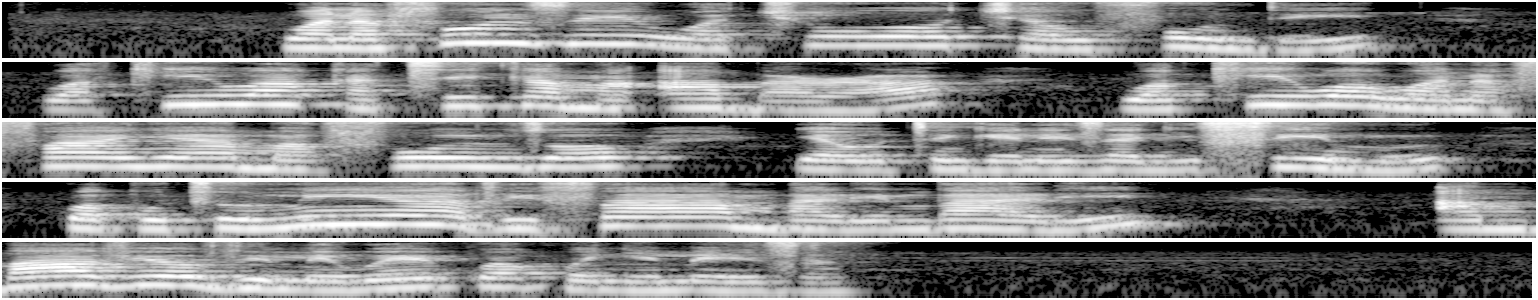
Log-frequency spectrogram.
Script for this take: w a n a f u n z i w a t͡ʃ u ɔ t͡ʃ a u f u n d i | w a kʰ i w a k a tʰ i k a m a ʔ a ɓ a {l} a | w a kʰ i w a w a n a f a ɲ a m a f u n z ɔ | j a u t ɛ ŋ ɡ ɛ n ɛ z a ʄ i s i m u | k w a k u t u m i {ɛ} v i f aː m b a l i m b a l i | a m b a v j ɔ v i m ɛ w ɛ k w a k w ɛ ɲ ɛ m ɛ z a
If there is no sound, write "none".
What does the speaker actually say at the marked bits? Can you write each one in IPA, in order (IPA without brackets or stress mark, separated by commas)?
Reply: ɾ, a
